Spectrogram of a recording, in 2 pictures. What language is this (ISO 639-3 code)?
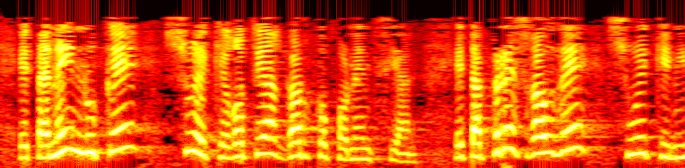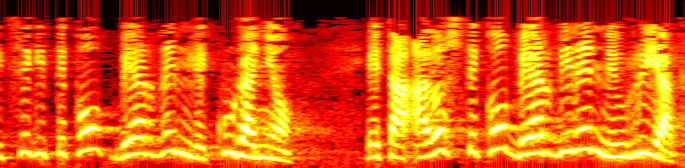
eus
